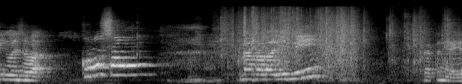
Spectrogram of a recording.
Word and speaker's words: croissant: Nah dibacanya gimana coba? Croissant.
